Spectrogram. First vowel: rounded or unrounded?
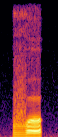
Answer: rounded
